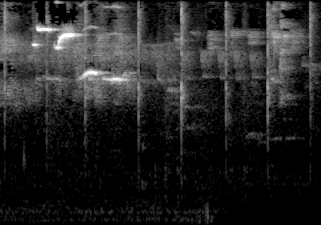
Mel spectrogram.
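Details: High, thin whistled notes from a teledekan gunung (blue flycatcher) singing energetically, a short run of sweet sliding whistles followed by sharp clicks and a quiet pause.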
